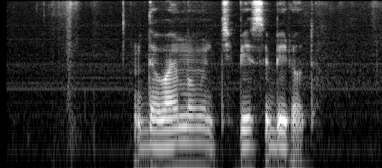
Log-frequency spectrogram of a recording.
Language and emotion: Russian, neutral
